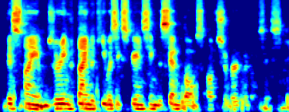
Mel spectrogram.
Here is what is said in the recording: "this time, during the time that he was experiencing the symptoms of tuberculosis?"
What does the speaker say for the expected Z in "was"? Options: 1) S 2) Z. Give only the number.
2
